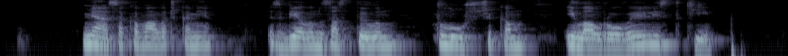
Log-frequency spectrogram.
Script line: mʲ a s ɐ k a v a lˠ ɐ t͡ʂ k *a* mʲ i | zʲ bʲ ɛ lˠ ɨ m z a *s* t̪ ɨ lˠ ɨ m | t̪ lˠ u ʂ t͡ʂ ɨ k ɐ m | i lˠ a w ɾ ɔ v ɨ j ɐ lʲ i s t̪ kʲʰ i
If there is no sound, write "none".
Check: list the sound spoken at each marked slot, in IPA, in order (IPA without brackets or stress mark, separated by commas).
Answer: ɐ, s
